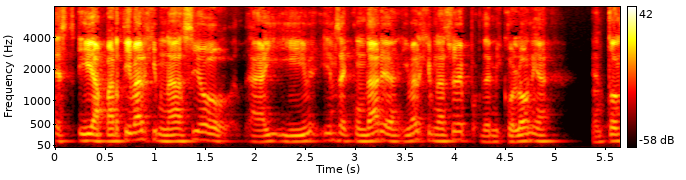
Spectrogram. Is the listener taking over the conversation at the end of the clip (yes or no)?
no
